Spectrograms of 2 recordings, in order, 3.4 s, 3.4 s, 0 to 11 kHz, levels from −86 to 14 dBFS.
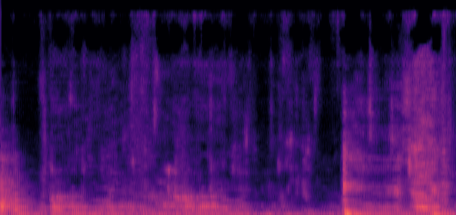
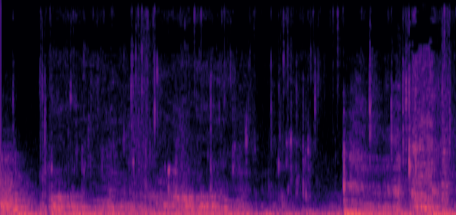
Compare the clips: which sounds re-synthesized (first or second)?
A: first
